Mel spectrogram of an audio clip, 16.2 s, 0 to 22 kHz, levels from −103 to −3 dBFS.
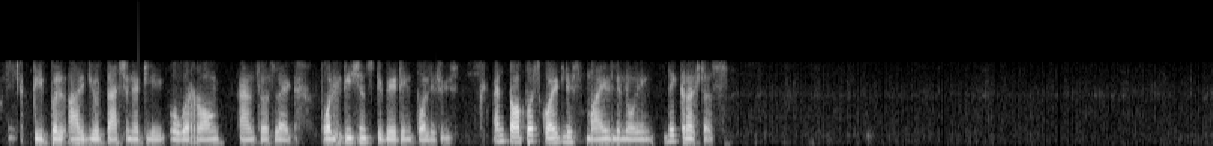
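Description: Throughout the clip the speech carries G.729 codec damage at 8 kbit/s, plainly audible. The coder rebuilds each 10 ms frame from a vocal tract filter, a pitch predictor and a few pulses, so the voice sounds rough and slightly synthetic. On a spectrogram nothing appears above 4 kHz, and the harmonics look smeared and grainy rather than cleanly striated.

At 0.85–0.90 s comes the first VoIP packet loss concealed by the speech codec. About 30 ms of audio is missing, which fits a single lost packet. The decoder stretches its last pitch and filter into a buzzy tone or coloured noise that fades. On a spectrogram this shows as a frozen, repeated spectrum that decays. The same concealment follows at 4.44–4.55 s (60 ms lost, the longest, which points to two packets in a row), 9.23–9.28 s, 11.75–11.78 s and 14.08–14.11 s (30 ms each). Each time, the voice stays weak for a short stretch afterward.

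At 1.84, 5.82 and 9.79 s there are skips from audio missing between chunks. Each loses roughly 20 ms and splices the two sides together with no silence. The steady 4-second spacing points to the likely cause, a recorder dropping audio at chunk boundaries. The waveform shows an abrupt discontinuity.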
